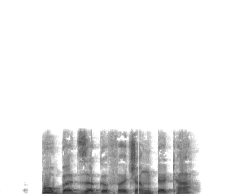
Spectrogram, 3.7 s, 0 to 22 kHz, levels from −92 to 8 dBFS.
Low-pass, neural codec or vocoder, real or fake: 7.2 kHz; none; real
